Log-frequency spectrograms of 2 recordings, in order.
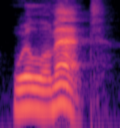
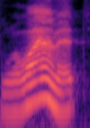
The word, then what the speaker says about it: Willamette: well am it weak even though it looks like willamette like a diminutive william or something like that but it's willamette somehow because i guess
